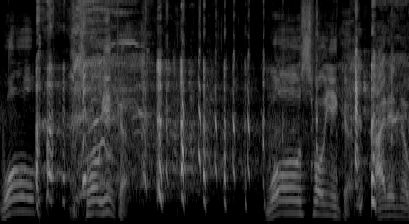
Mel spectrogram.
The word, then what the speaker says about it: Wole Soyinka: It's Wole Soyinka, by the way.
